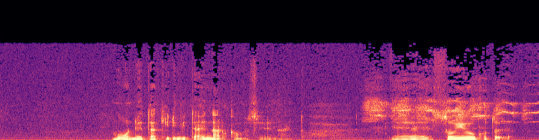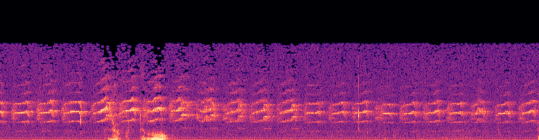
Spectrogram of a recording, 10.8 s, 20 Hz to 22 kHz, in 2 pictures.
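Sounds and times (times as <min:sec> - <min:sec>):
speech: 0:01.1 - 0:03.0, 0:03.6 - 0:05.3, 0:06.5 - 0:07.3
bull-headed shrike calling: 0:03.6 - 0:10.7.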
